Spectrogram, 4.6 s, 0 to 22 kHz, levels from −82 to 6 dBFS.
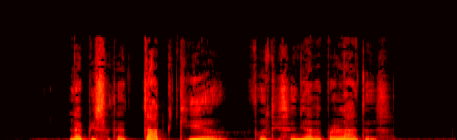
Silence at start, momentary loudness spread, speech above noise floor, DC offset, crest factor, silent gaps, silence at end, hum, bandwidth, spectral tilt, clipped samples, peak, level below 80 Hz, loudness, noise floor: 0.7 s; 11 LU; 37 dB; under 0.1%; 18 dB; none; 0.7 s; none; 16.5 kHz; -5 dB/octave; under 0.1%; -16 dBFS; -58 dBFS; -34 LUFS; -70 dBFS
